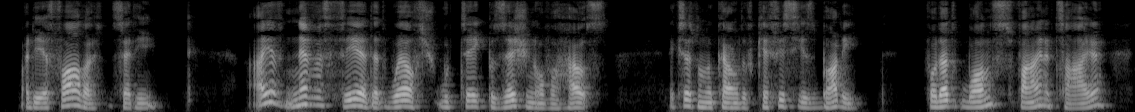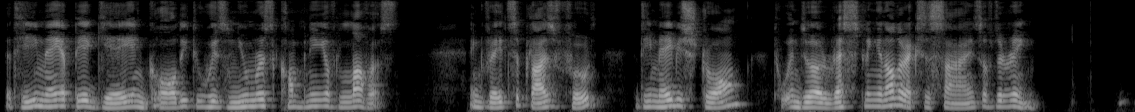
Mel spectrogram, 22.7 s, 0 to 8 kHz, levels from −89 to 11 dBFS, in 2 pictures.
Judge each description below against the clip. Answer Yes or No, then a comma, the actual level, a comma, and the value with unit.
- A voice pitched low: No, medium, 145 Hz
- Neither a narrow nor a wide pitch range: Yes, average, 3.7 semitones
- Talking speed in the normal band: Yes, average, 160 wpm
